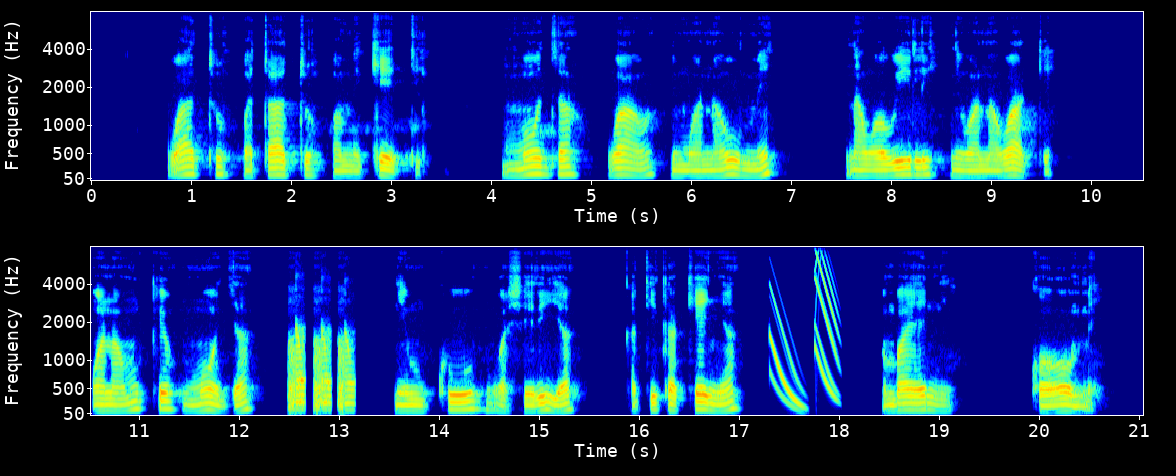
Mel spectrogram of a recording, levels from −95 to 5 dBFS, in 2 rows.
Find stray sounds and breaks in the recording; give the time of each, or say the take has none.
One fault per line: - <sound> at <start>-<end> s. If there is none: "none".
- laugh at 12.5-13.2 s
- chirp at 17.3-18.0 s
